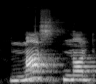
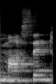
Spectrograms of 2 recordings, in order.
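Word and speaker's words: mustn't: form বলে দিচ্ছি একটু মাস্ট নট কে আমরা যখন বলবো তখন মাস্টেন্ট বলবেন না কষ্ট করে তখন এটি এর ব্যবহার দরকার নাই নেই তখন মাসেন্ট হয়ে যাবে টি টা তখন সাইলেন্ট হয়ে যাবে আই মাস্ট এন্ড রাইট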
